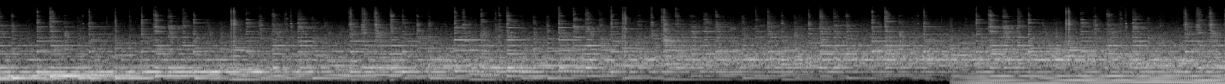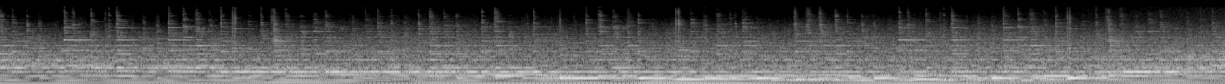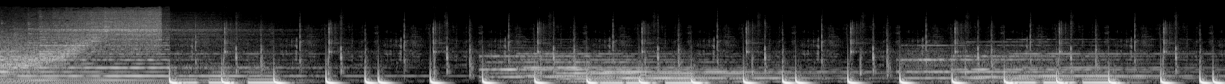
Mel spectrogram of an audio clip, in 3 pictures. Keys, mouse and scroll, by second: 0.6 click, 1.9 click, 3.2 click, 3.9 right click, 5.9-7.0 right drag, 7.4 right click, 8.7-9.8 drag, 10.1 click, 10.8 right click, 11.8 click, 11.8 shift+right click, 12.1 ctrl+z, 14.3 click, 15.0 click, 15.4 click, 17.4 click, 18.6 click, 19.2 right click, 20.3 right click, 23.2 click, 24.0 right click, 24.8 alt+right click, 25.9 alt+right click, 27.0-28.2 drag, 28.2-30.1 alt+right drag, 31.6 right click, 32.2 right click, 32.8 right click, 33.7 click, 34.8 click, 35.7 click, 36.4 right click.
